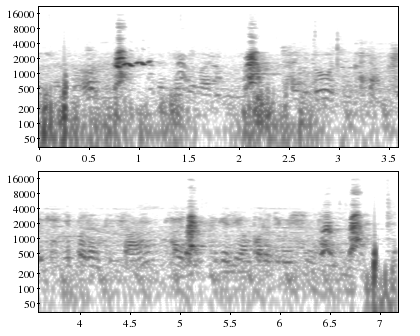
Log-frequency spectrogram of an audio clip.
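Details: Cute pet dog in Jeonju, North Jeolla Province, Korea, wanting to play, giving four spaced short barks, the first with a brief whine, while people talk throughout.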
